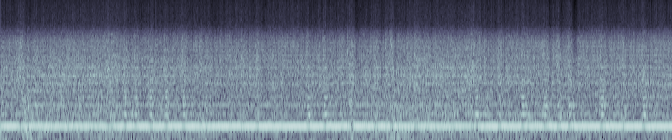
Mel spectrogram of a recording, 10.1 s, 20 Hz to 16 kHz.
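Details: Hydraulic LP drive making strange noises, recorded from a different angle: loud, steady mid-pitched hum over a harsh hiss, sounding strained; after 3 minutes of operation the switching valve and cylinder number one run hotter than all other components.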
